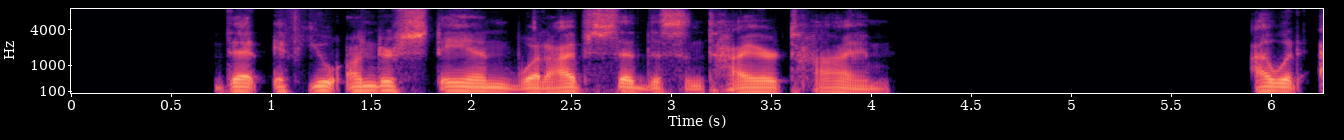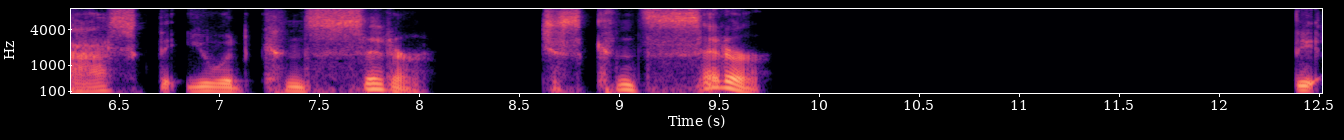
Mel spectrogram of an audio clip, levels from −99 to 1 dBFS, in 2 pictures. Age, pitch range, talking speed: 50-69, 90-120 Hz, 95 wpm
